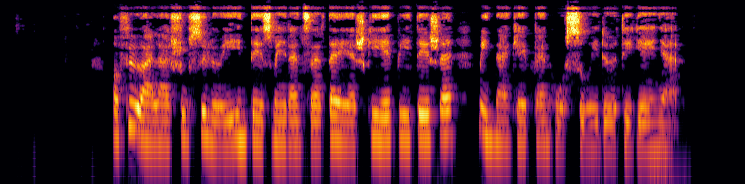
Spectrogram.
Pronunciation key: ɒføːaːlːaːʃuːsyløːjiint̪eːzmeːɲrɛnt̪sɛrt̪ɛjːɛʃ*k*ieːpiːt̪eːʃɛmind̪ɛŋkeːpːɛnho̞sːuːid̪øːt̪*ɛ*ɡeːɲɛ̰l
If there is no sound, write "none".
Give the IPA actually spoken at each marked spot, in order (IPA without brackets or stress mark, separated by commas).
k, i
